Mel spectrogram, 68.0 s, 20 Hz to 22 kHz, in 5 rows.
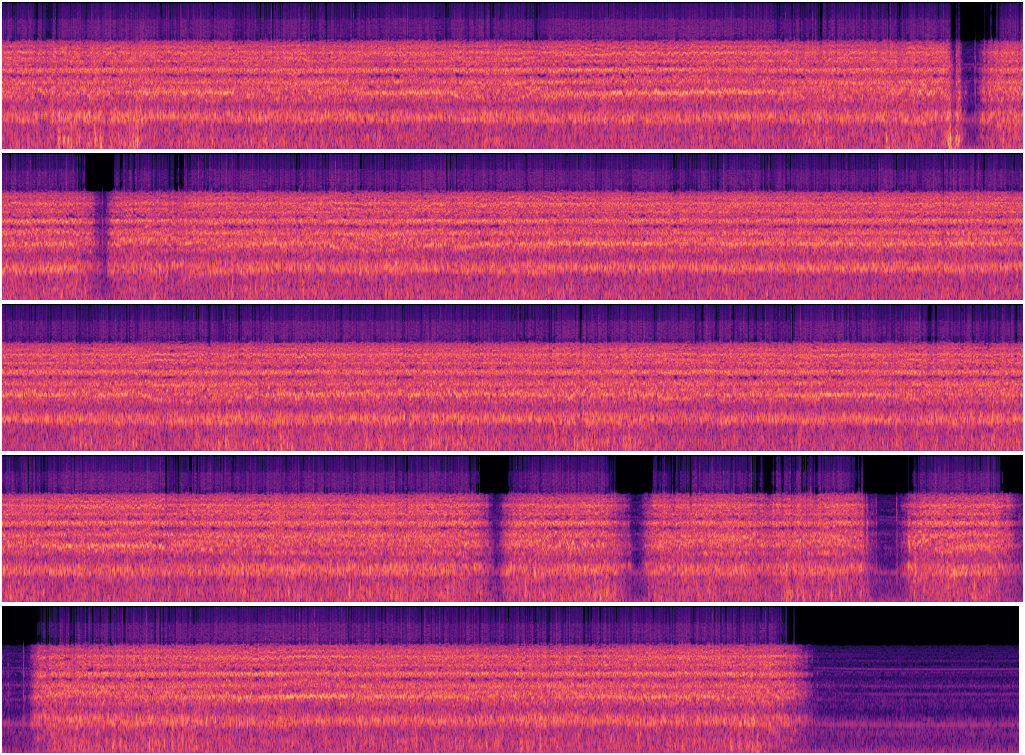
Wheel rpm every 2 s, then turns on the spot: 210, 230, 220, 210, 210, 220, 150, 140, 210, 220, 220, 230, 230, 230, 230, 220, 230, 230, 230, 220, 220, 210, 210, 150, 130, 190, 120, 110, 220, 230, 230, 230, 100, 0.
46-50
